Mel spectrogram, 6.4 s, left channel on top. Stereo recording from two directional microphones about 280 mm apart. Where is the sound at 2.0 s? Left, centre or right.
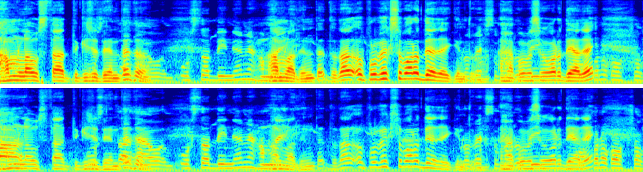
Centre.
